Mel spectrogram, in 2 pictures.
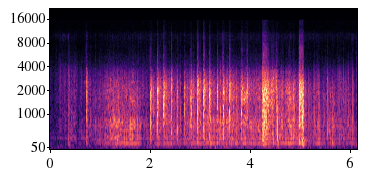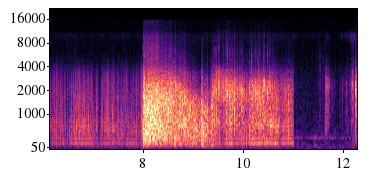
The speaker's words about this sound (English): Artillery has been placed there on, and we're shooting at places that need shooting at on this island.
